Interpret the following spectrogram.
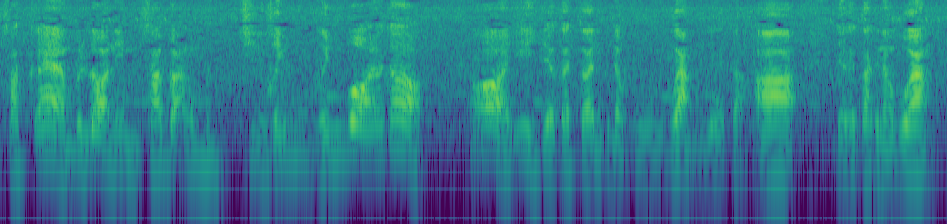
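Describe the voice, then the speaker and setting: A man's voice: mid-range voice, moderate pace, slight background noise, rough recording. A middle-aged man, telling folk stories in a casual, repetitive way and often addressing his listeners directly. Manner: repetitive, animated storyteller addressing listeners as tuan-tuan. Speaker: religious teacher and traditional healer. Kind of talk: casual storytelling to viewers.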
